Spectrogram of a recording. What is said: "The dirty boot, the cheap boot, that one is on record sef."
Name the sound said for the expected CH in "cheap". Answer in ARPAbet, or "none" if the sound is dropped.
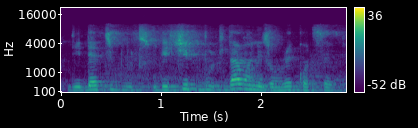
SH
